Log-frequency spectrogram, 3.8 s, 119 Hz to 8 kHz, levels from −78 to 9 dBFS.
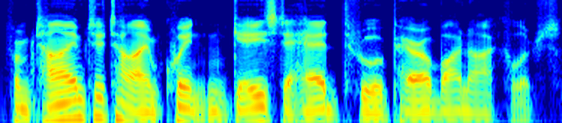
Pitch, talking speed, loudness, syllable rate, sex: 90 Hz, 190 wpm, -19 LUFS, 4.6 syllables/s, male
